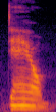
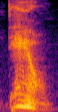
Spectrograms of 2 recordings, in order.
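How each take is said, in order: First: It sounds worried and uneasy. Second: It sounds surprised and excited.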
